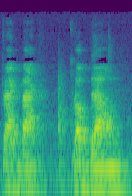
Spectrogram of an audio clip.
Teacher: either T or D, both the voice and the voiceless consonant, gets deleted when surrounded by two stops.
